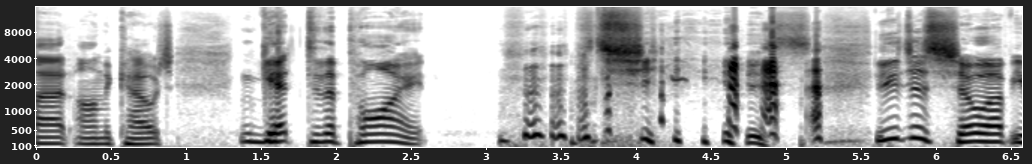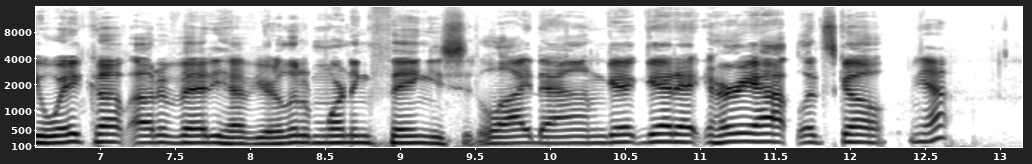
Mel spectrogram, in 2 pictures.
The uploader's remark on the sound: We are LIVE from the deep woods of New Brunswick, within the glorious #atlanticBubble.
